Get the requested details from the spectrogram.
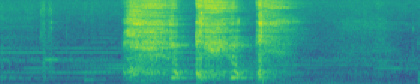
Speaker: oui productif ou pas non irrité ou pas non plus ça ne fait pas mal à la gorge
